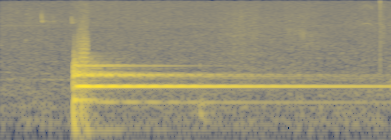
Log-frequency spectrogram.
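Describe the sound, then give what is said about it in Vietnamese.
A single wake-up strike on a temple bell, signalling that a full bell ring will soon follow. The short tap blooms into a steady, humming tone and slowly fades over a few seconds, clear with no voices. “Đó là tiếng thức Và tiếng thức đó Nó có công dụng là báo cho người ta biết là không bao lâu sẽ có một tiếng chuông tròn đầy nó vọng lên”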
